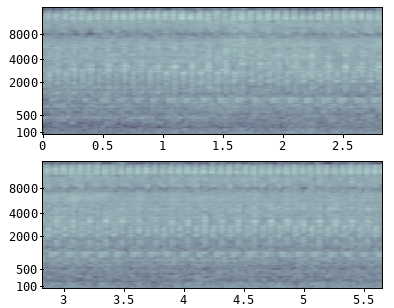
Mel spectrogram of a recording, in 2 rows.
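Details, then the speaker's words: Toyota pickup 22RE after new engine computer installed, not overheating: uneven idle with irregular exhaust puffs and pops, three or four a second, still shaking; owner suspects timing never set to spec. "it's still shaking a little bit but other than that it's probably because i gotta need to put it valid in time a little better because i literally have not done that on spec yet"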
